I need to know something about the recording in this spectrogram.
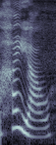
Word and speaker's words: heiau: A heiau, pronounced heiau, is an ancient Hawaiian temple or sacred site used for worship, ceremonies, and sacrifices.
